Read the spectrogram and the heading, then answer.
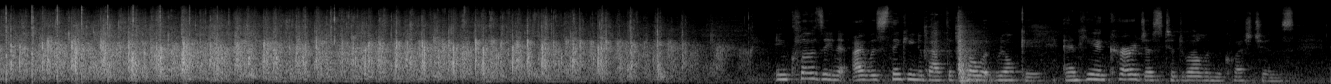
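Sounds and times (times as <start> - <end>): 
audience applauding: 0.0 - 7.5
speech: 8.0 - 13.3.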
